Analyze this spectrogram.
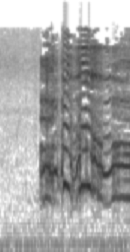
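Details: Rooster kept among thirteen chickens gives a wake-up crow: a sudden, strong, rasping cock-a-doodle-doo, warbling up and down in pitch before holding a level tone, cut off at the end, with faint low background hum.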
